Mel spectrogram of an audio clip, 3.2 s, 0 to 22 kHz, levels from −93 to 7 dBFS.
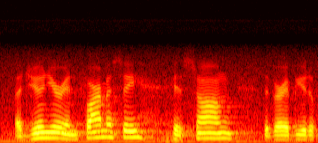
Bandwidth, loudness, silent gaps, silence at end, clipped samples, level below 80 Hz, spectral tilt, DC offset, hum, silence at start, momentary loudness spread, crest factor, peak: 4.1 kHz; -17 LUFS; none; 0 s; under 0.1%; -44 dBFS; -11.5 dB/octave; under 0.1%; none; 0.15 s; 9 LU; 16 dB; 0 dBFS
